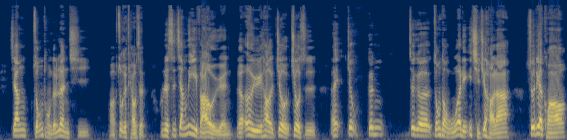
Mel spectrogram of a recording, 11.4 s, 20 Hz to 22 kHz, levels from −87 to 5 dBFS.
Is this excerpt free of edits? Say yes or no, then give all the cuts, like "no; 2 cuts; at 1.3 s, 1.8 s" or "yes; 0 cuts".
yes; 0 cuts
